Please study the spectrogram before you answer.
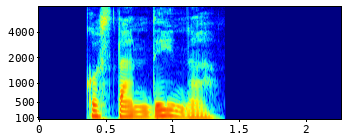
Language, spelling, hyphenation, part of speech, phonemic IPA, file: Greek, Κωσταντίνα, Κω‧στα‧ντί‧να, proper noun, /ko.stanˈdi.na/, EL-Κωσταντίνα.ogg
- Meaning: alternative form of Κωνσταντίνα (Konstantína, “Constantina”), pronounced without the first nu (ν)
